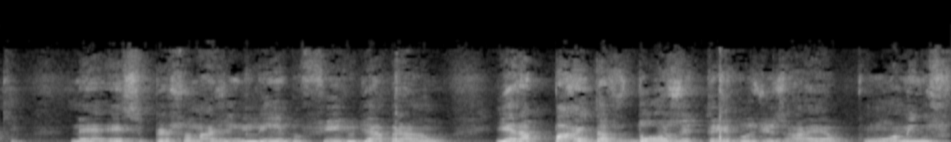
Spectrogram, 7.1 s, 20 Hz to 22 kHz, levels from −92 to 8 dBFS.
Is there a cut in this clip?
no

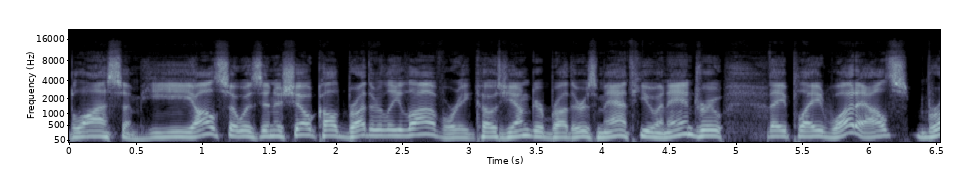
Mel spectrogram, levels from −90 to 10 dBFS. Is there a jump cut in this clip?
yes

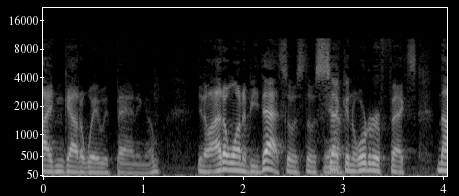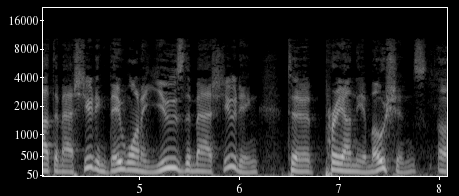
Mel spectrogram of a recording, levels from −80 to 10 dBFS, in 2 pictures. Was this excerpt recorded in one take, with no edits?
yes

